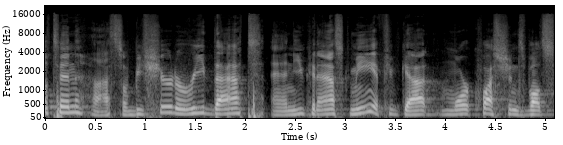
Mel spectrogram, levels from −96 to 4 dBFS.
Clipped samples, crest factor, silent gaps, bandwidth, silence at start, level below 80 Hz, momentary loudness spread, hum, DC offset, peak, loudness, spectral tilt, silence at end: under 0.1%; 18 dB; none; 16 kHz; 0 s; -50 dBFS; 8 LU; none; under 0.1%; -8 dBFS; -28 LUFS; -6.5 dB/octave; 0 s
